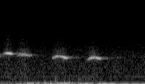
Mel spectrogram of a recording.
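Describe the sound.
A person whistles a short tune of three sustained notes while walking over to a man and a woman sitting on a bench, clear, with low rumbling background noise and no talking.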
